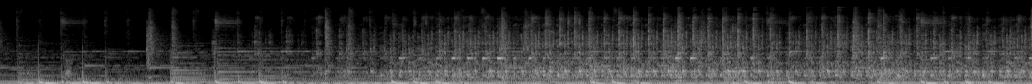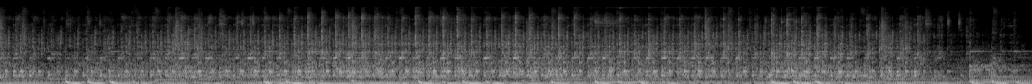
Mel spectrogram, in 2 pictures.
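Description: A sewing machine runs continuously and loudly up close during straight-stitch practice, its fast rhythmic knocking steady for the whole stretch without pauses.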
